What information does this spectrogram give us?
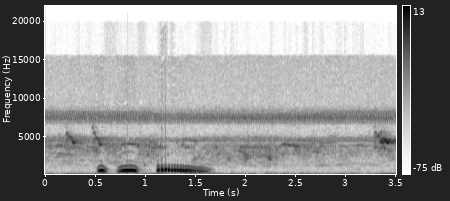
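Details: Single phrase from a spotted dove used as a lure: two brief soft coos, then one longer, slightly descending coo, followed by quiet with a low background hum.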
